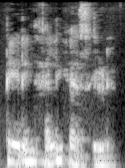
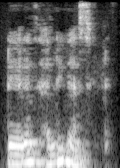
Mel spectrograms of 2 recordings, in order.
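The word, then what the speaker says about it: terephthalic acid: और जो इसका कॉमन नेम है, कॉमन नेम आएगा इसका टेरिथैलिक एसिड। सो TERE साइलेंट होता है, थैलिक एसिड।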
